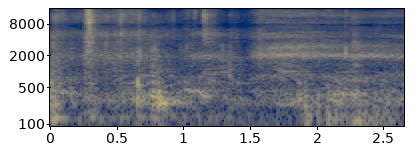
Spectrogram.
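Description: Large Firozpuri pigeons cooing softly close by, a few low soft coos amid faint rustling, with no talk.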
